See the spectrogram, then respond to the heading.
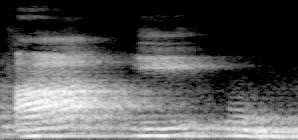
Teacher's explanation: दीर्घ स्वर जिन्हें बोलने में दो मात्रा का समय लगेगा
